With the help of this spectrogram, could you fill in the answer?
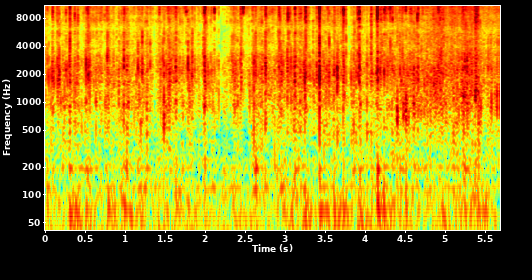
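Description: Hands with long nails rub and scratch the forearm sleeves of a glossy black leather jacket being worn. The result is a steady stream of soft crinkling and rustling, dotted with quick, bright scratchy ticks over a faint low hum.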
